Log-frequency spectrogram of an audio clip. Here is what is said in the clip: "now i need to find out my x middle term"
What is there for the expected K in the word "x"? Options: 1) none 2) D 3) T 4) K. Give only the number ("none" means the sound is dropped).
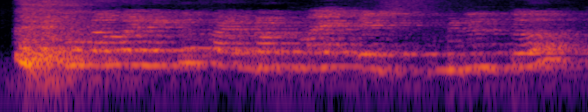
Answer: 1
